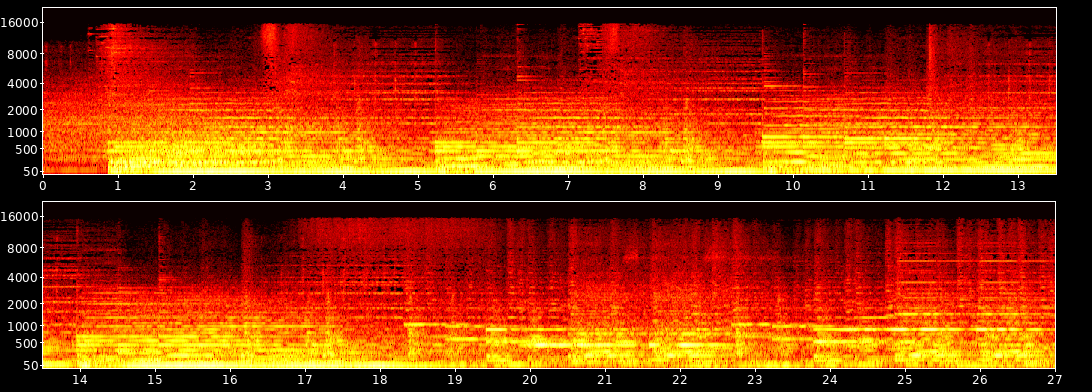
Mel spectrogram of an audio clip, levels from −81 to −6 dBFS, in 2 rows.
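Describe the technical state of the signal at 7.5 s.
The signal at 7.5 s is intact, with no dropout, distortion, glitch or other fault audible at that point.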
